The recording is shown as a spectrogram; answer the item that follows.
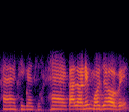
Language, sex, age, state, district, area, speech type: Bengali, female, 18-30, West Bengal, Cooch Behar, urban, conversation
